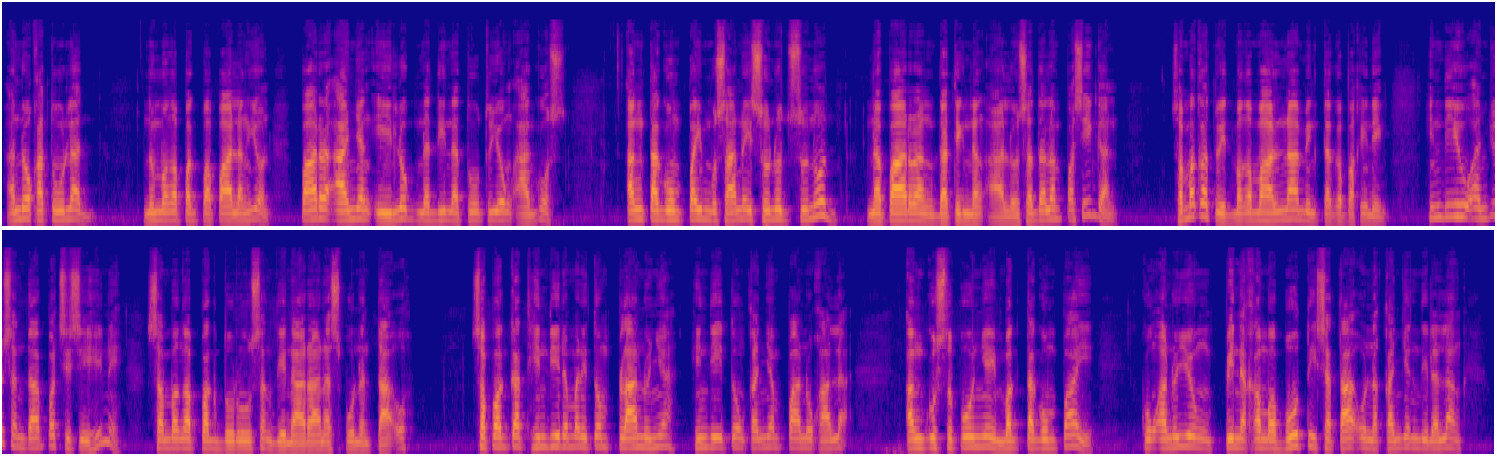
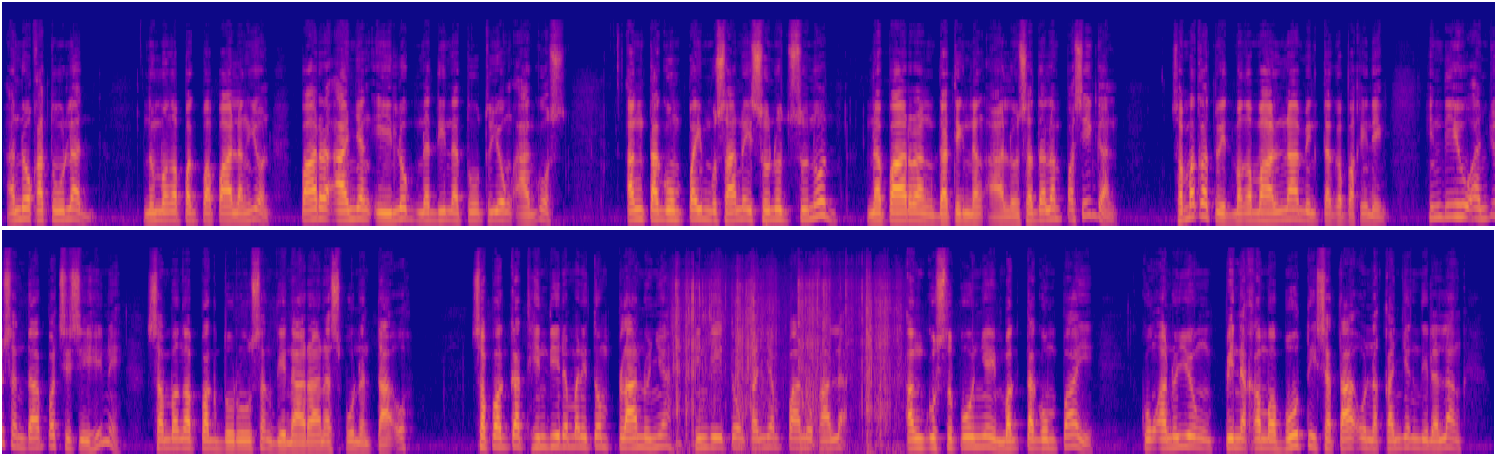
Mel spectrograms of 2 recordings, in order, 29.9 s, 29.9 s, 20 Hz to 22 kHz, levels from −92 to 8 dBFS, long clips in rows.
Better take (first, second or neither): first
